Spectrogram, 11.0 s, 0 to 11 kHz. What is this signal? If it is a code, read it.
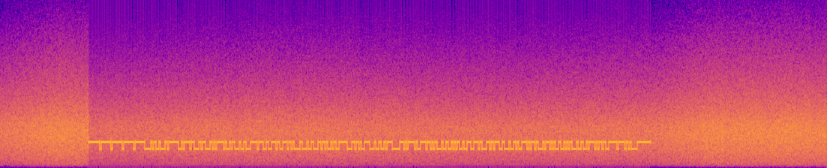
RTTY (50 baud, 450 Hz shift), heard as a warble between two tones, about 1500 Hz centre, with radio static. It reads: GAAXD MUCCE NDVNB GTXBJ RLCNU BFHSR GFVKE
